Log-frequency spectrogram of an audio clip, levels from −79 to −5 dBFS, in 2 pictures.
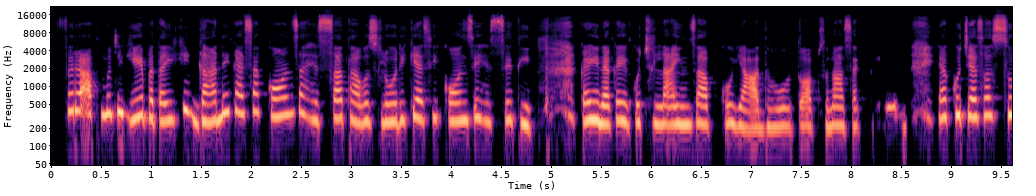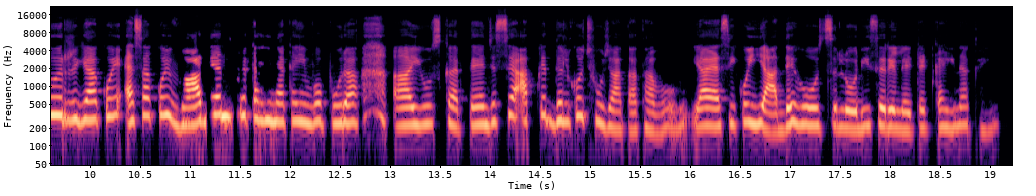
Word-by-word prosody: फ़िर 385 Hz, +1 st, +1 dB
आप -, -, +3 dB
मुझे 345 Hz, +2 st, +3 dB
ये 290 Hz, +3 st, +2 dB
बताइए 275 Hz, -2 st, 0 dB
कि 400 Hz, -, +2 dB
गाने 270 Hz, +7 st, +2 dB
का 375 Hz, 0 st, 0 dB
ऐसा 360 Hz, +2 st, -1 dB
कौन-सा 330 Hz, +4 st, +1 dB
हिस्सा 285 Hz, -1 st, 0 dB
था 265 Hz, -, +1 dB
उस 255 Hz, -1 st, -5 dB
लोरी 260 Hz, +1 st, 0 dB
की 300 Hz, +3 st, -1 dB
ऐसी 290 Hz, +1 st, -2 dB
कौन 265 Hz, +1 st, +1 dB
से 290 Hz, -, -3 dB
हिस्से 270 Hz, -1 st, -3 dB
थी, 235 Hz, -2 st, 0 dB, 0.5 s
कहीं 270 Hz, 0 st, +4 dB
न 235 Hz, -1 st, +4 dB
कहीं 270 Hz, +2 st, 0 dB
कुछ 245 Hz, 0 st, -6 dB
लाइन्स 230 Hz, 0 st, 0 dB
आपको 235 Hz, +1 st, -1 dB
याद 205 Hz, -2 st, -1 dB
हों 210 Hz, +1 st, -4 dB
तो -, -, -4 dB
आप 205 Hz, -, -4 dB
सुना 225 Hz, +2 st, -2 dB
सकती 210 Hz, -, -11 dB
हों 450 Hz, -, -3 dB, 0.4 s
या 300 Hz, -, +3 dB
कुछ 320 Hz, +1 st, -1 dB
ऐसा 310 Hz, +1 st, +3 dB
सुर 330 Hz, 0 st, +4 dB, 0.2 s
या 280 Hz, 0 st, +6 dB
कोई 320 Hz, +1 st, +2 dB
ऐसा 295 Hz, +2 st, +2 dB
कोई 335 Hz, -1 st, +4 dB
वाद्ययंत्र 300 Hz, +8 st, +4 dB
कहीं 270 Hz, -2 st, +2 dB
न -, -, 0 dB
कहीं 265 Hz, -1 st, +1 dB
वो 255 Hz, +2 st, 0 dB
पूरा 245 Hz, +1 st, +2 dB, 0.3 s
अ, 220 Hz, +1 st, +3 dB
यूज़ 230 Hz, +1 st, -1 dB
करते 220 Hz, -1 st, -2 dB
हैं 230 Hz, -, +2 dB
जिससे 255 Hz, +7 st, -2 dB
आपके 330 Hz, +1 st, 0 dB
दिल 260 Hz, -1 st, 0 dB
को 320 Hz, -, +2 dB
छू 260 Hz, -5 st, -5 dB
जाता 190 Hz, -3 st, -4 dB
था 185 Hz, -, -3 dB
वो। 185 Hz, +4 st, -9 dB, 0.2 s
या 215 Hz, +1 st, +3 dB
ऐसी 215 Hz, +3 st, -3 dB
कोई 250 Hz, -2 st, +1 dB
यादें 180 Hz, +5 st, +3 dB
हो 230 Hz, -2 st, +1 dB
उस 215 Hz, 0 st, -3 dB
लोरी 200 Hz, 0 st, 0 dB
से 220 Hz, 0 st, +2 dB
रिलेटेड 195 Hz, -1 st, -2 dB
कहीं 200 Hz, 0 st, -6 dB
न 225 Hz, 0 st, -6 dB
कहीं? 190 Hz, 0 st, -18 dB
250 Hz, 220 wpm, -20 LUFS, 220-295 Hz, 0.5 s, या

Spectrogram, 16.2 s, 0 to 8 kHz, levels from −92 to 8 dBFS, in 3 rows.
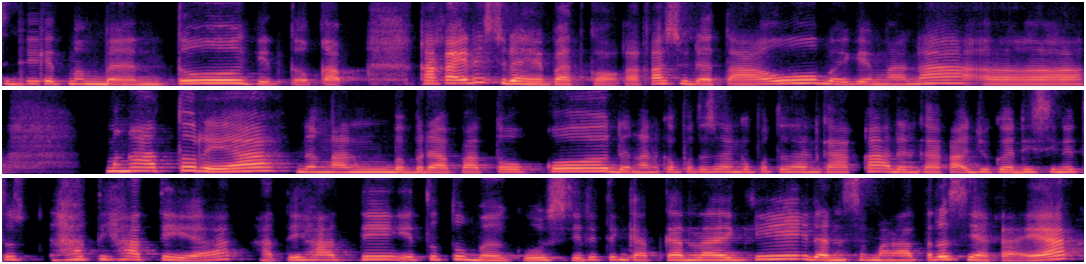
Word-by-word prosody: sedikit 245 Hz, +1 st, -2 dB
membantu 220 Hz, +1 st, 0 dB, 0.3 s
gitu 215 Hz, 0 st, -6 dB
Kak. -, -, -1 dB, 0.4 s
Kakak 285 Hz, +1 st, +5 dB
ini 360 Hz, -, 0 dB
sudah 275 Hz, -5 st, +6 dB
hebat 220 Hz, -1 st, 0 dB
kok. 210 Hz, -, -4 dB
Kakak 270 Hz, +5 st, 0 dB
sudah 225 Hz, -4 st, +1 dB
tahu 225 Hz, +5 st, +1 dB, 0.2 s
bagaimana, 225 Hz, +2 st, -3 dB, 0.3 s
eee, 215 Hz, 0 st, -1 dB, 0.6 s
mengatur 335 Hz, +2 st, +3 dB
ya 305 Hz, +6 st, +5 dB
dengan 230 Hz, -2 st, -1 dB, 0.2 s
beberapa 225 Hz, -1 st, -1 dB
toko, 285 Hz, +6 st, +2 dB
dengan 220 Hz, -1 st, -3 dB
keputusan-keputusan 235 Hz, 0 st, -4 dB
Kakak, 230 Hz, +6 st, -2 dB
dan 225 Hz, -, -4 dB
Kakak 230 Hz, +1 st, -2 dB
juga 235 Hz, 0 st, -3 dB
di -, -, 0 dB
sini 240 Hz, -1 st, -3 dB
terus 280 Hz, +1 st, -6 dB, 0.2 s
hati-hati 280 Hz, 0 st, -2 dB
ya, 210 Hz, +4 st, -2 dB, 0.2 s
hati-hati 240 Hz, +5 st, -3 dB, 0.2 s
itu 265 Hz, +2 st, -5 dB
tuh 295 Hz, -3 st, +1 dB
bagus. 215 Hz, +2 st, -2 dB
Jadi 220 Hz, -, -3 dB
tingkatkan 230 Hz, -2 st, 0 dB
lagi 295 Hz, +8 st, +2 dB
dan 230 Hz, -2 st, +5 dB
semangat 220 Hz, -3 st, -3 dB
terus 280 Hz, +3 st, +3 dB
ya, 220 Hz, -, +3 dB
Kak, 205 Hz, -, -2 dB
ya. 350 Hz, -, +7 dB
235 Hz, 160 wpm, -23 LUFS, 225-275 Hz, 0.6 s, ya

